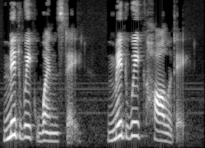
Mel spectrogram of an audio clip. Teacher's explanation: even when it's used as an adjective the stress usually goes on the first syllable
